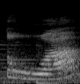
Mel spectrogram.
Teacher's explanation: vowel long sound ตออัวตัว and rising tone ตั๋ว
